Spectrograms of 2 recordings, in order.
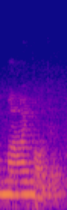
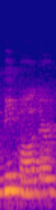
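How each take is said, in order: First: Said in the usual way. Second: "me mother" with "me" in place of "my"; Irish "me" for my. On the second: Shown as a demonstration. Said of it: "they say me instead of my".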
